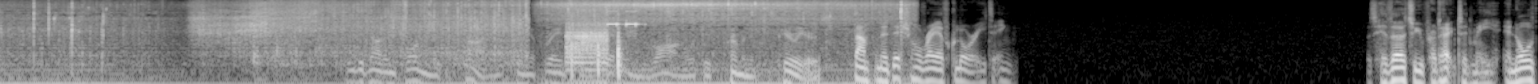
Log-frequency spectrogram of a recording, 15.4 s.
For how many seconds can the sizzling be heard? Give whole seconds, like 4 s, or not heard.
9 s.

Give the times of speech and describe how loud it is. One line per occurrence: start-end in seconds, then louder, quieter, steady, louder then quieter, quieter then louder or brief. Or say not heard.
3.5-10.2 louder
13.8-15.3 brief.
